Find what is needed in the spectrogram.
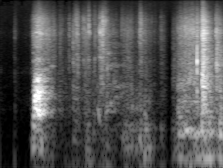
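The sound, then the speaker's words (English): A dog barks once sharply and loudly near the start, followed by quieter scuffling sounds and a louder, noisy burst of activity toward the end. “That was just a dog.”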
